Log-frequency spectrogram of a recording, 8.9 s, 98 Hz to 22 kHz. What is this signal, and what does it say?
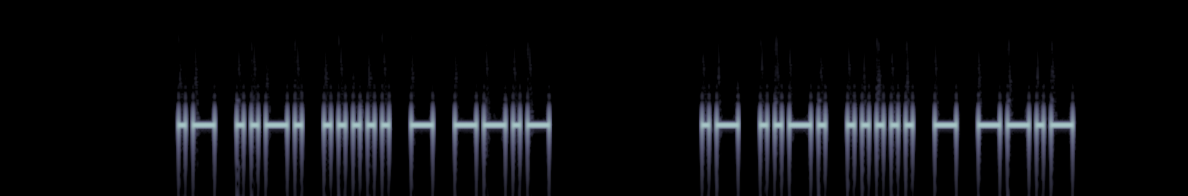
Morse code, heard as a keyed tone, about 21 wpm, 700 Hz. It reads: AF5TQ AF5TQ
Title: USA Call Signs - 5 Characters - Repeated 2x - 22wpm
